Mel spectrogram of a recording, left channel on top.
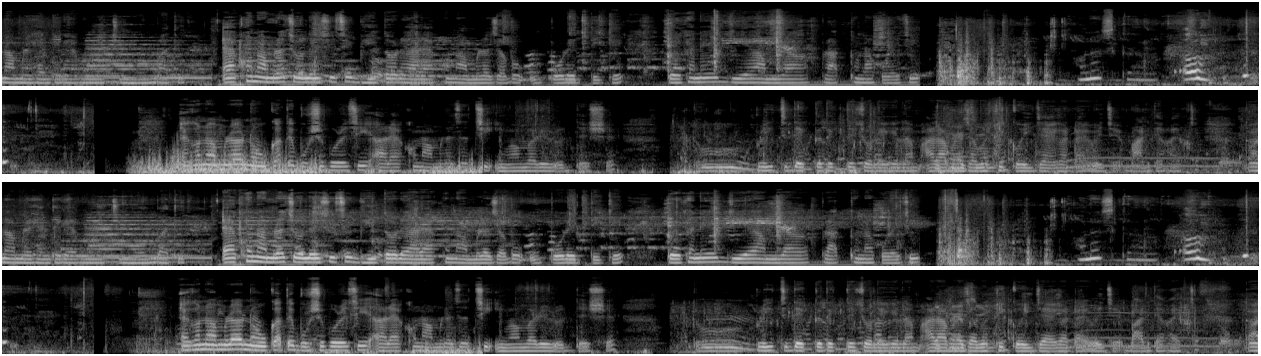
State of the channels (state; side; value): normal; both; correlation 0.61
